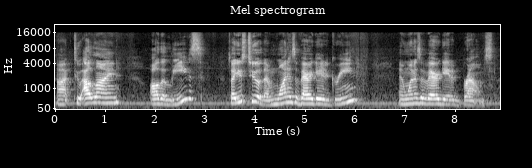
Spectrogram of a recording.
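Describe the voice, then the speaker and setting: A woman's voice: medium pitch, fairly bright tone, a little hiss or hum. A woman whose first language is Spanish, chatting in a bubbly, gushing way as she shows off her crafts. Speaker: crafting vlogger. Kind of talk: casual show-and-tell chat.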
